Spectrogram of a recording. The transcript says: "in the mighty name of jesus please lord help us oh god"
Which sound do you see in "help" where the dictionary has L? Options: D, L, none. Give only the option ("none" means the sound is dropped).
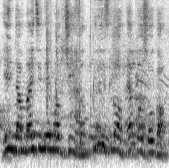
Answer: none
